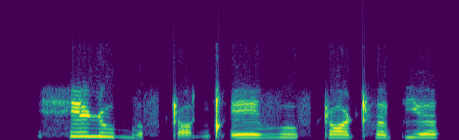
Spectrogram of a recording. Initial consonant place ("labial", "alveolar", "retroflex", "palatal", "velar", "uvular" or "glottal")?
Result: glottal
